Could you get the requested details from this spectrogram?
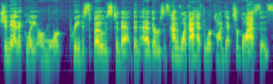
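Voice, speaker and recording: A woman is speaking. She has a Southern US accent. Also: dry, close sound with no echo. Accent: Southern US drawl. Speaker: entrepreneur. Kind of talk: live interview. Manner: animated.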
